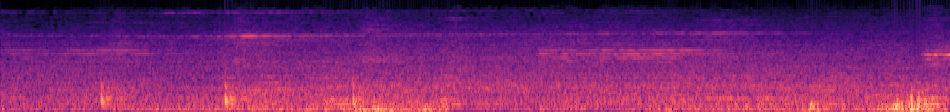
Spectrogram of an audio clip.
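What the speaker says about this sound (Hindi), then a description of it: "मेट्रो आ रही है" Kolkata metro train near Kalighat passing close to a residential building, a continuous low rumble with faint rhythmic clunks and a high whine, growing slightly louder toward the end.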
